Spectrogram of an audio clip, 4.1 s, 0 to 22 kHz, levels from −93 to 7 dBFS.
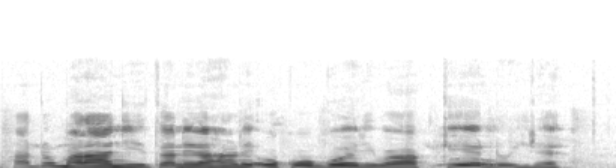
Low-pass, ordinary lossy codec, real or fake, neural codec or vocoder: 14.4 kHz; none; real; none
